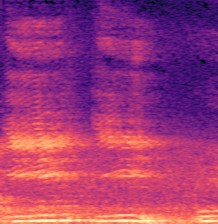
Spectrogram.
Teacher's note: ठीक है, तो जैसे हम उच्चारण करते हैं ई का, ई ऊ, इनके उच्चारण ऐसा लगता है कि जैसे हवा जो है वो मुख से जबरदस्ती बाहर निकली हो। ठीक है, यानी मुख जो है वो न के बराबर खुलता है, बहुत थोड़ा खुलता है।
